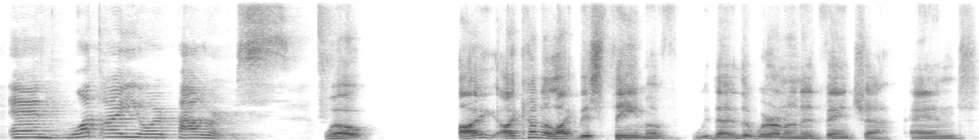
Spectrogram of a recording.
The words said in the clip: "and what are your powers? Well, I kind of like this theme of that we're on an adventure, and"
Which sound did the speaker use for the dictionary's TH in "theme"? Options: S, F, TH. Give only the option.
TH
